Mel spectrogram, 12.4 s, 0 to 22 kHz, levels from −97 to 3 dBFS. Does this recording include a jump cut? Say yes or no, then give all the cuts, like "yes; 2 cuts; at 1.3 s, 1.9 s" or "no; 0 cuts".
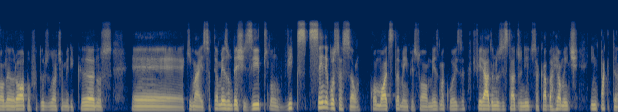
yes; 1 cut; at 9.4 s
